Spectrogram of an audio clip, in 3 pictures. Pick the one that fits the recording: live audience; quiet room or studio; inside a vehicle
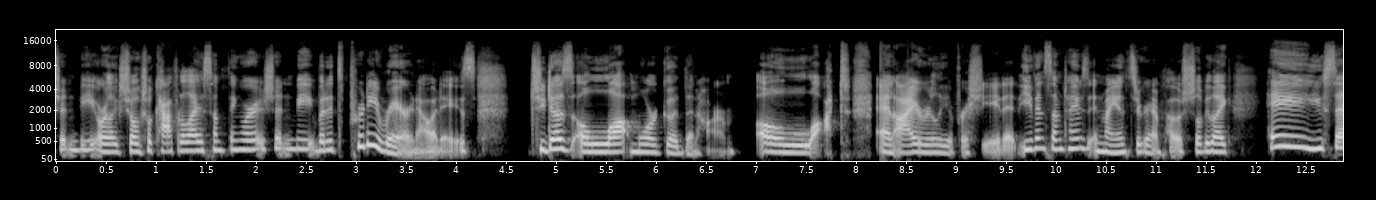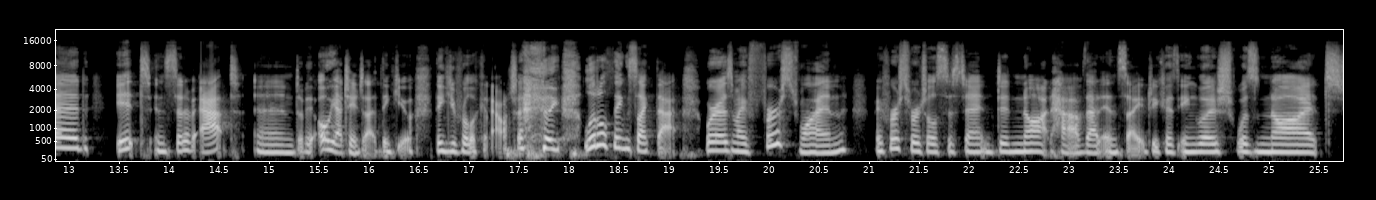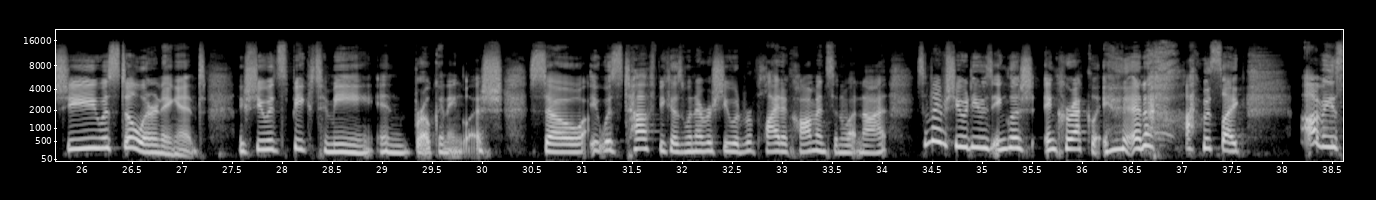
quiet room or studio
